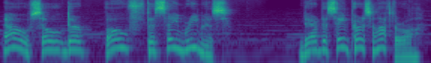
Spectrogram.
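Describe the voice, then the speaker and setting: A man voicing a small, chatty female fairy companion from a game, excitable and a bit suspicious. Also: high voice, slow, faint music behind, voice pushed up. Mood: puzzled. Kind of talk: game dialogue read in character.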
